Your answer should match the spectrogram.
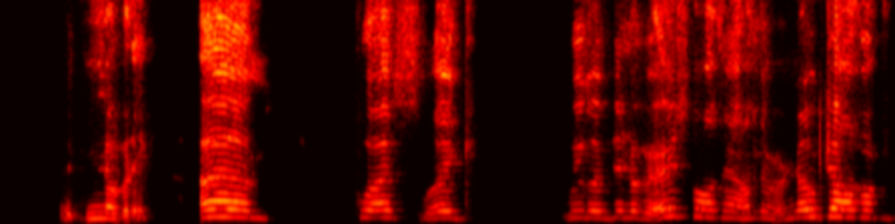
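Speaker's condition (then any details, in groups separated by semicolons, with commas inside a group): Cerebral palsy; non-progressive, will not improve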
